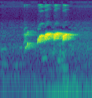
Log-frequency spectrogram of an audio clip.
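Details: Orange-headed thrush singing in the morning: one loud, clear whistled phrase that steps up and holds, lasting about one second, over faint low hum.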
